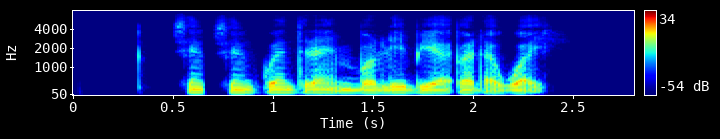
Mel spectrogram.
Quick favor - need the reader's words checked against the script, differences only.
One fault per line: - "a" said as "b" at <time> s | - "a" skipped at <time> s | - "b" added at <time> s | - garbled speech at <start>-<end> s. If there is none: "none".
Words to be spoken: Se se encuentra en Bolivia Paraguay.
none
